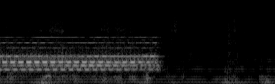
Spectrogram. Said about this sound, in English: oh my God, I can't believe it interrupted my... It's the phone! Hold on one moment.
